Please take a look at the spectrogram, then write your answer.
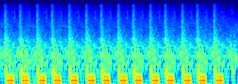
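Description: Rapid automatic gunfire from a minigun in the video game Empyrion during a missile silo raid, a steady fast rhythm of loud, close shots running for a couple of seconds with no talk.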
